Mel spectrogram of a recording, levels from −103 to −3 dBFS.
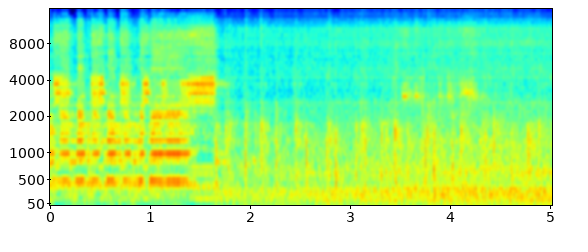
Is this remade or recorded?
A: remade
